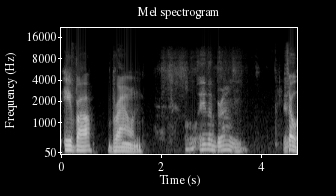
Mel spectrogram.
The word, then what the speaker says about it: Ava: The main female robot character in Xmachina is named Ava. You pronounce it like ava with the emphasis on the first syllable.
